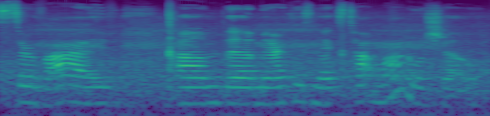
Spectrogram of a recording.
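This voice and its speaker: Through noticeable background noise, a woman speaks at a fairly slow pace. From Memphis, Tennessee. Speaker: aspiring model. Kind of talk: audition tape talk to camera. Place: home room. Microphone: camera far.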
